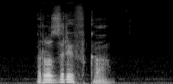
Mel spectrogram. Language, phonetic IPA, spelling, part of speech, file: Polish, [rɔzˈrɨfka], rozrywka, noun, Pl-rozrywka.ogg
